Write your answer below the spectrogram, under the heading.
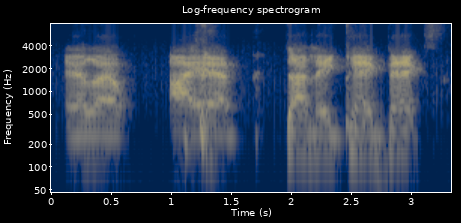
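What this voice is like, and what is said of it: Robot voice. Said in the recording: “Oh, 2.0. Smoking too much. ... We have a union destroying robot.”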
